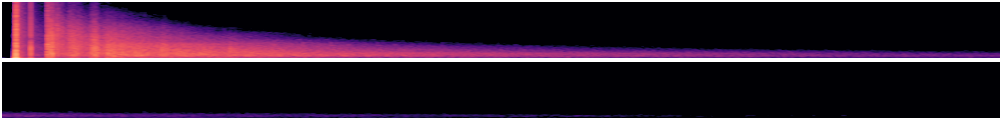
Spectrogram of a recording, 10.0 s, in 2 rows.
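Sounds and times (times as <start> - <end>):
single rifle shot in large room: 0.1 - 2.7.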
